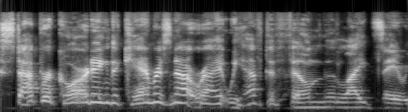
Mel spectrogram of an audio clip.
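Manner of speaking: put-on very high, bossy child voice, screaming tantrum. Retelling directing lightsaber battles at eight, imitating his childhood screaming. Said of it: "screaming at my mother, like".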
